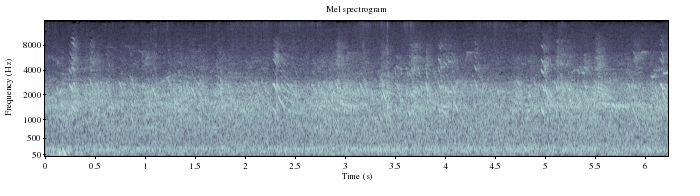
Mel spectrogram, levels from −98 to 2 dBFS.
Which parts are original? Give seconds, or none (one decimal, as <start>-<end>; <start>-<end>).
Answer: 0.0-6.2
